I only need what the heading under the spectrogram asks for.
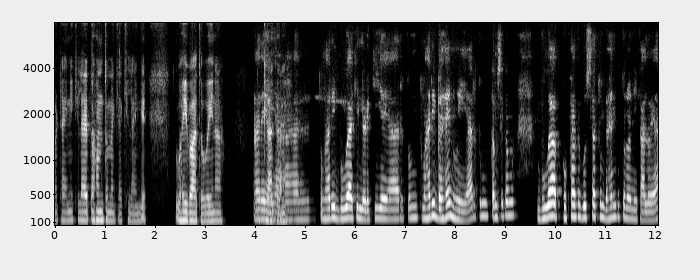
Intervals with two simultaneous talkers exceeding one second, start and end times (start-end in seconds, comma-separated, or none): none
